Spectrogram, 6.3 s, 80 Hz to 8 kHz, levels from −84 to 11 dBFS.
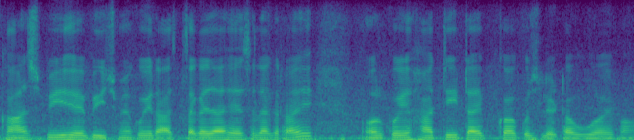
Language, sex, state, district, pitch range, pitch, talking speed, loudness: Hindi, male, Bihar, Jahanabad, 110-120 Hz, 120 Hz, 215 wpm, -16 LUFS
